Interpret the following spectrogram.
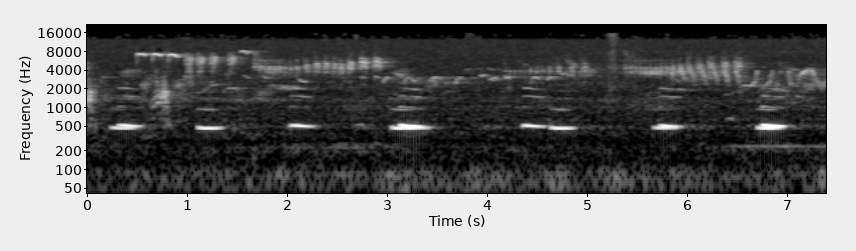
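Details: Forest pond chorus of European fire-bellied toads with pool frogs: short, gentle, low hoots repeating about every second, one pair close together, set against scattered bird chirps and whistles.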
